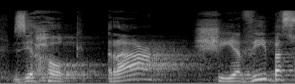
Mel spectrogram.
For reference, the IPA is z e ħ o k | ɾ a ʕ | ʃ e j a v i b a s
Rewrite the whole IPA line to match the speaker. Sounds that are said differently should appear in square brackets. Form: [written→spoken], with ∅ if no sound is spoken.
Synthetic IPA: z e ħ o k | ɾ a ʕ | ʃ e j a v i b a s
